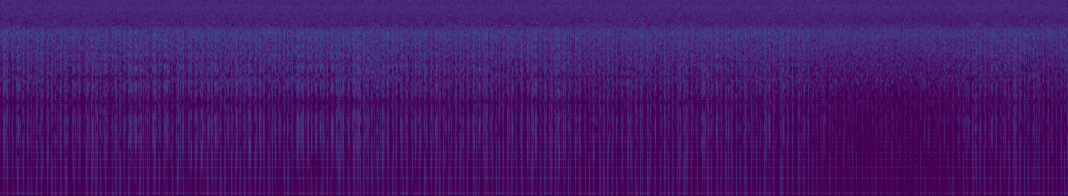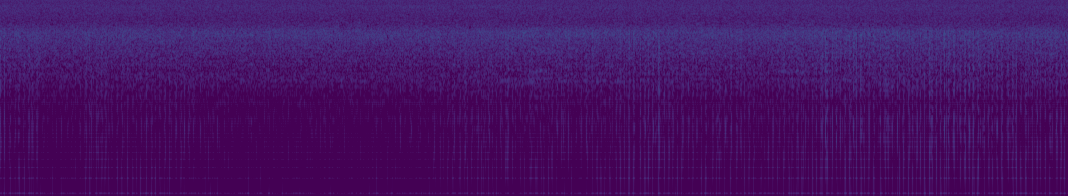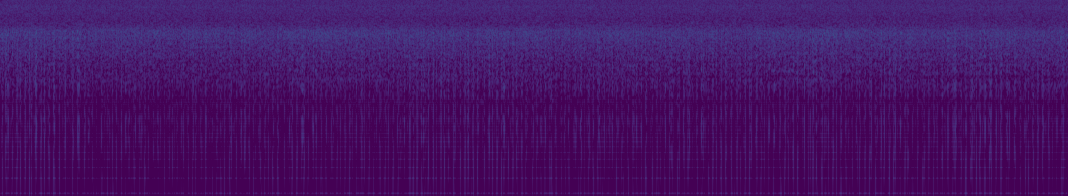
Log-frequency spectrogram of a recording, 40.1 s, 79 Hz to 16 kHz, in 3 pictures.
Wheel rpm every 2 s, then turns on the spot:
180, 220, 220, 120, 210, 220, 230, 230, 220, 230, 230, 220, 230, 230, 240, 230, 230, 200, 200, 180.
none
